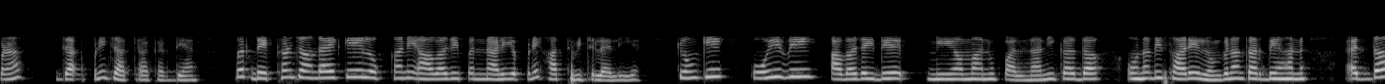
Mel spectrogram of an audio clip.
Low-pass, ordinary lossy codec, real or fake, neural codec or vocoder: 3.6 kHz; none; fake; codec, 16 kHz, 4 kbps, FreqCodec, larger model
